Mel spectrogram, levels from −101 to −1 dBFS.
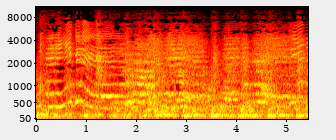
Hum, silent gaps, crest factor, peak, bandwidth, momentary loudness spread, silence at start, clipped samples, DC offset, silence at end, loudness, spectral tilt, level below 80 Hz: none; none; 12 dB; -12 dBFS; 9 kHz; 2 LU; 0 s; under 0.1%; under 0.1%; 0 s; -23 LUFS; -6 dB/octave; -42 dBFS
